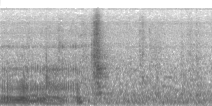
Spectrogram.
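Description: A man's brief, low, rough vocal sound, with a sharp click about a second in.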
